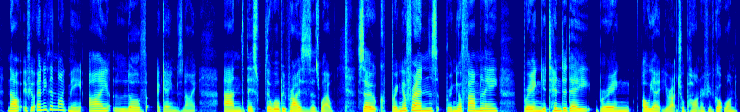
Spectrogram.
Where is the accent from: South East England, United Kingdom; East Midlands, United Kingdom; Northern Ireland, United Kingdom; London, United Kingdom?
East Midlands, United Kingdom; Mansfield; growing up in Mansfield in our lovely little small town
